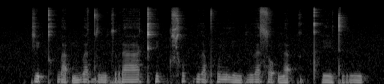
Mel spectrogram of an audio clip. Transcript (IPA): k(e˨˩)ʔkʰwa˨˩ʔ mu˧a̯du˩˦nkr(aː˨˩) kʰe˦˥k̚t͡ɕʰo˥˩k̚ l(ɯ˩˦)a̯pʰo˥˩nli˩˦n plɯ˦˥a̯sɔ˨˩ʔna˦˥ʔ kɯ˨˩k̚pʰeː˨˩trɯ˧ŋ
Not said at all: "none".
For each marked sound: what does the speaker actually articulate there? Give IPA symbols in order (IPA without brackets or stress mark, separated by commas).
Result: e˦˥, aː˦˥, ɯ˦˥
